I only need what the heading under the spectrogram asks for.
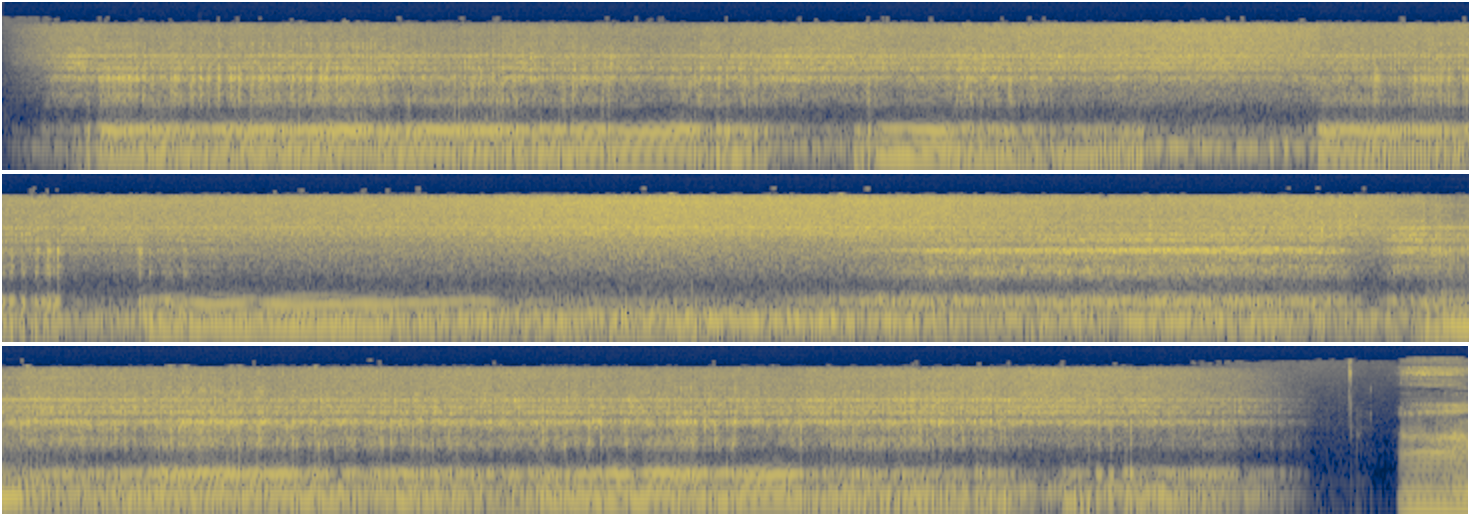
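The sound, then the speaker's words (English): Bears under a cabin in South Lake Tahoe rumble and snore in deep, loud, drawn-out growls that run almost without a break, pausing only briefly a few times before the throaty droning resumes and cuts off at the end. “Some odd rumbling, snoring-like noises that they heard throughout the winter, this family.”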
